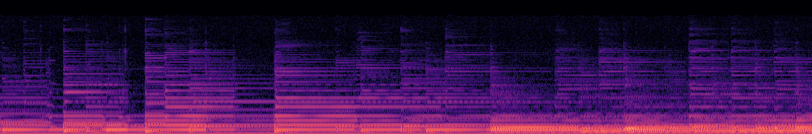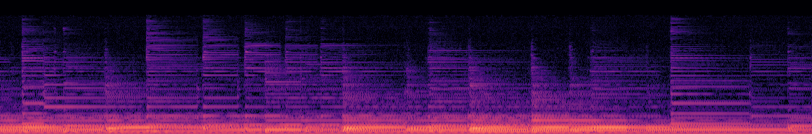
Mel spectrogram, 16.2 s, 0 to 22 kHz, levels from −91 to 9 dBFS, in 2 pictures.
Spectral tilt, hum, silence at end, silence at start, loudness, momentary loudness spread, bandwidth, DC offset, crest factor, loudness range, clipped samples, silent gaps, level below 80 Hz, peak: -9.5 dB/octave; none; 0 s; 0 s; -25 LUFS; 9 LU; 8.8 kHz; 1%; 16 dB; 7 LU; under 0.1%; none; -40 dBFS; -8 dBFS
